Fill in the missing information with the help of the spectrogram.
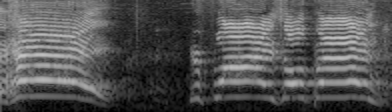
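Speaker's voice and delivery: high, loud, slow shout with a laugh; shouting at the groom mid-ceremony; yelled. Pretend. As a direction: holler it at the groom. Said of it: "you say".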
